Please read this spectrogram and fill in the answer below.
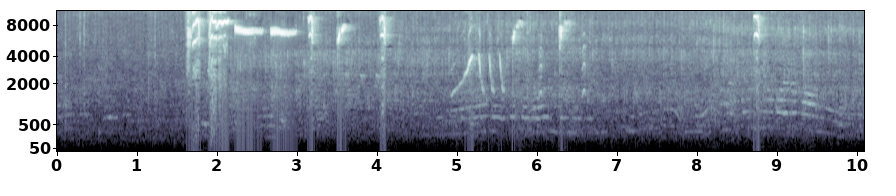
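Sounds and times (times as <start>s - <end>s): songbird chirping: 1.6s - 6.8s, 8.5s - 9.0s.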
